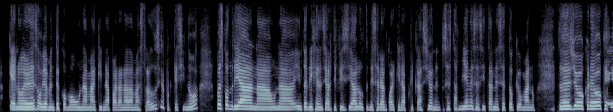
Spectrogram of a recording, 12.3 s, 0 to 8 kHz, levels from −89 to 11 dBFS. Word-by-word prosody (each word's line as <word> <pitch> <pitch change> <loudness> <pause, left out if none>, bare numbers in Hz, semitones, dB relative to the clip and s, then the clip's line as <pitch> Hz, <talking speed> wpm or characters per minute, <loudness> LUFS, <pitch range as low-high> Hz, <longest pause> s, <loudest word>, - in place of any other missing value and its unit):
que 205 -3 +2
no 205 0 +4
eres 205 +2 +5
obviamente 200 -1 +1
como 185 -2 -3
una 190 0 -1
máquina 180 -1 -3
para 175 0 -3
nada 180 0 -1
más 175 -1 -6
traducir, 250 - -4
porque 190 - -10
sí 195 - -12
no, 205 +9 -1 0.3
pues 280 -1 +2
pondrían 225 -4 +6
a 200 -1 +4
una 205 0 0
inteligencia 200 -2 -1
artificial 200 +1 -1
o 205 - -1
utilizarían 190 0 -3
cualquier 185 -1 -3
aplicación. 185 +4 -5
Entonces, 180 +5 -9
también 215 +2 -3
necesitan 200 -3 -4
ese 195 +1 -5
toque 195 -1 -5
humano. 180 -1 -3 0.3
Entonces, 225 +2 +3
yo 235 -1 +4
creo 235 0 +3
que 235 - -2
200 Hz, 165 wpm, -21 LUFS, 185-215 Hz, 0.3 s, pondrían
